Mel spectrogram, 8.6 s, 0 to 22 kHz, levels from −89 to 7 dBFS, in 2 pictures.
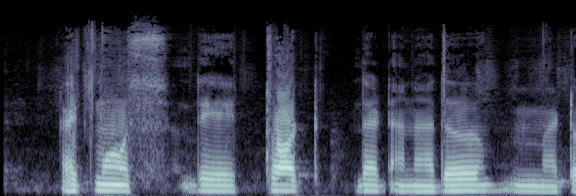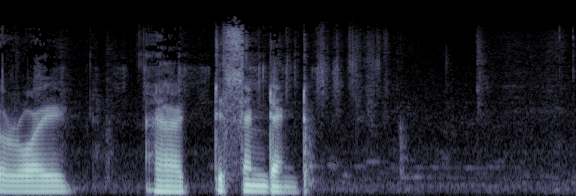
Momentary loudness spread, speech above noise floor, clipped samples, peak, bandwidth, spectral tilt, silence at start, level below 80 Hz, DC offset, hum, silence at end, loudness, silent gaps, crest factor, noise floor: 13 LU; 39 dB; under 0.1%; 0 dBFS; 13.5 kHz; -6.5 dB/octave; 0.45 s; -52 dBFS; under 0.1%; none; 2 s; -16 LUFS; none; 16 dB; -54 dBFS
